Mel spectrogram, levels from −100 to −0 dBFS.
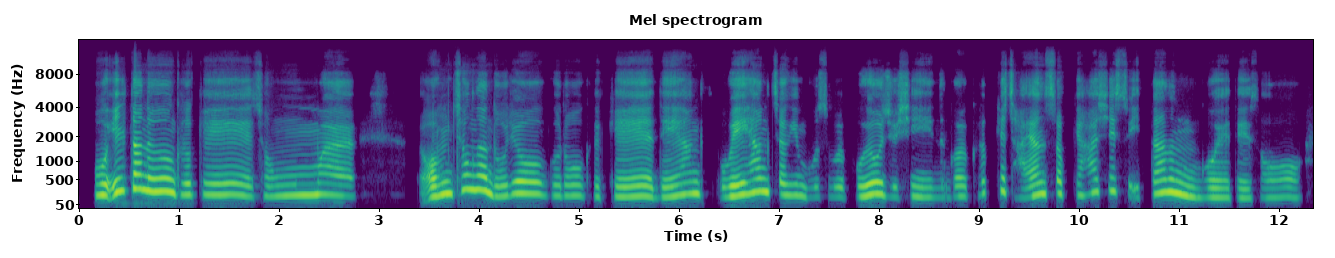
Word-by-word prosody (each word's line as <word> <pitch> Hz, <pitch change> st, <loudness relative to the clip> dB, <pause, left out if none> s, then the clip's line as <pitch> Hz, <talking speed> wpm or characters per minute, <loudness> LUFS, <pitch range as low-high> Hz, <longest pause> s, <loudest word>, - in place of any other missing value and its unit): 어 205 Hz, 0 st, +4 dB
일단은 270 Hz, 0 st, +6 dB
그렇게 210 Hz, -1 st, -3 dB
정말 195 Hz, +2 st, -3 dB, 0.6 s
엄청난 270 Hz, -, +3 dB
노력으로 195 Hz, -1 st, -1 dB
그렇게 180 Hz, 0 st, -2 dB
내향 200 Hz, +7 st, -1 dB, 0.2 s
외향적인 210 Hz, +2 st, +2 dB
모습을 175 Hz, 0 st, -13 dB
보여주시는 180 Hz, -4 st, -1 dB
걸 185 Hz, +2 st, -6 dB
그렇게 235 Hz, +7 st, -7 dB
자연스럽게 215 Hz, +4 st, -3 dB
하실 255 Hz, +6 st, -6 dB
수 265 Hz, +8 st, -13 dB
있다는 235 Hz, -, +2 dB
거에 165 Hz, 0 st, -5 dB
대해서 160 Hz, +1 st, -11 dB
200 Hz, 260 characters per minute, -23 LUFS, 180-230 Hz, 0.6 s, 일단은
